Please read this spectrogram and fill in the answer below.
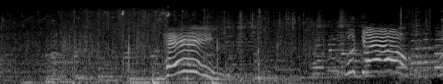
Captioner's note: splash sound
